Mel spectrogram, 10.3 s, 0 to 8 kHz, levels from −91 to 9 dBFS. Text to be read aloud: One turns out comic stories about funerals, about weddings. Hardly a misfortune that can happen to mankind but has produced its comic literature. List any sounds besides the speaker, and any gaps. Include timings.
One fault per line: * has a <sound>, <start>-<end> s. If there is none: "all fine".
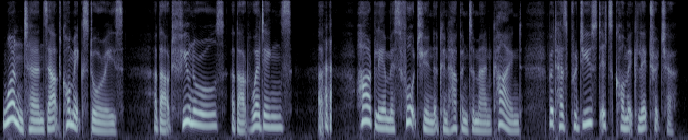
* has a laugh, 4.8-5.0 s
